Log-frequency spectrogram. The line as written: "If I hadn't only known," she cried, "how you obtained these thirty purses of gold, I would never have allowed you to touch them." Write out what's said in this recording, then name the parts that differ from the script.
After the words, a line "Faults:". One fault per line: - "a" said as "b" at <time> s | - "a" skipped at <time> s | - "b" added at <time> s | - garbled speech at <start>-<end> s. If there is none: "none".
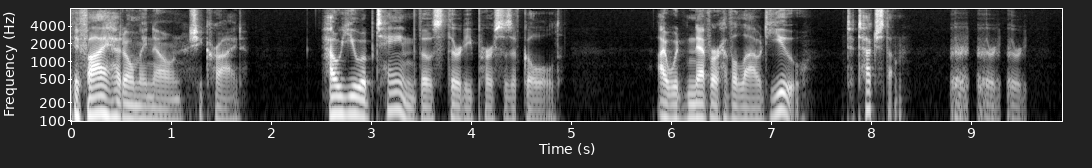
"If I had only known," she cried, "how you obtained those thirty purses of gold, I would never have allowed you to touch them."
Faults:
- "hadn't" said as "had" at 0.3 s
- "these" said as "those" at 3.4 s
